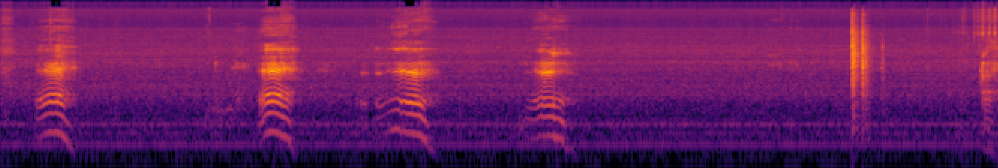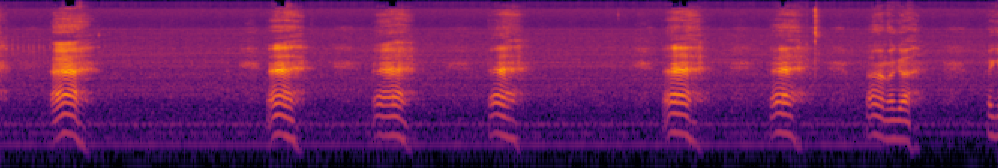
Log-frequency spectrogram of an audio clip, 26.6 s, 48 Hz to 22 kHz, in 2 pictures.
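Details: Person in apparent respiratory distress, saying they can't breathe: repeated harsh, high-pitched, crowing breath sounds about 20 a minute, stridor from a narrowed upper airway.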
